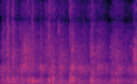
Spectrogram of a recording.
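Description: Steady applause from an audience fills the whole stretch, a dense crackle of many hands clapping at once with no voices over it.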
